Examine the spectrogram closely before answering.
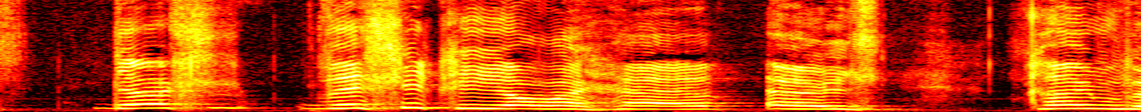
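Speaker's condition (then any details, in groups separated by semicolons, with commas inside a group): Cerebral palsy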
